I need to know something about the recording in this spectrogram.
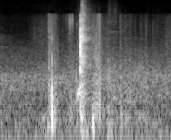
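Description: Callaway XR Pro iron striking a golf ball off a hitting mat: one sharp crack about a second in, with a smaller knock just before it and another just after. It is a cleanly struck shot, a "great hit".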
